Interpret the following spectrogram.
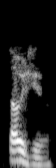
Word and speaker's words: soju: It's called soju. It's spelled SOJU.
